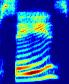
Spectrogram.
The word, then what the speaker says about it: says: it's sort of look it's an a but it sounds like an e says and also the ys and i'll put the pronunciation on the bots in the chat it sort of sounds like that instead of say's we say says could you try it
